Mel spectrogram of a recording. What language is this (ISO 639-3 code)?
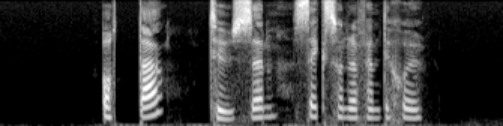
swe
